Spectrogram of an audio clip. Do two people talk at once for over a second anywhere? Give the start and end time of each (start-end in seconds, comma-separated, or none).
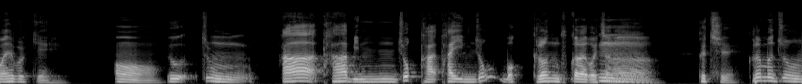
none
